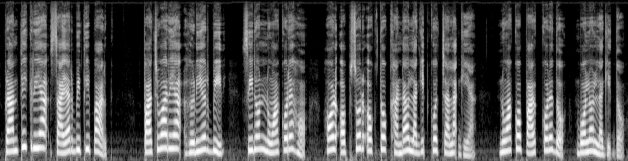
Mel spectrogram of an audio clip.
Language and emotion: Santali, neutral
